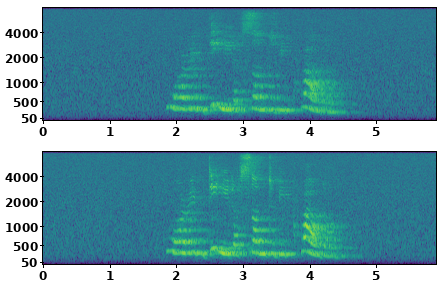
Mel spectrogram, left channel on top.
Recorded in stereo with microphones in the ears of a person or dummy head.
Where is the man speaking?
35° right (ahead or behind), 2.5 m; by 4.5 s 75° right (ahead or behind), 2.5 m.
